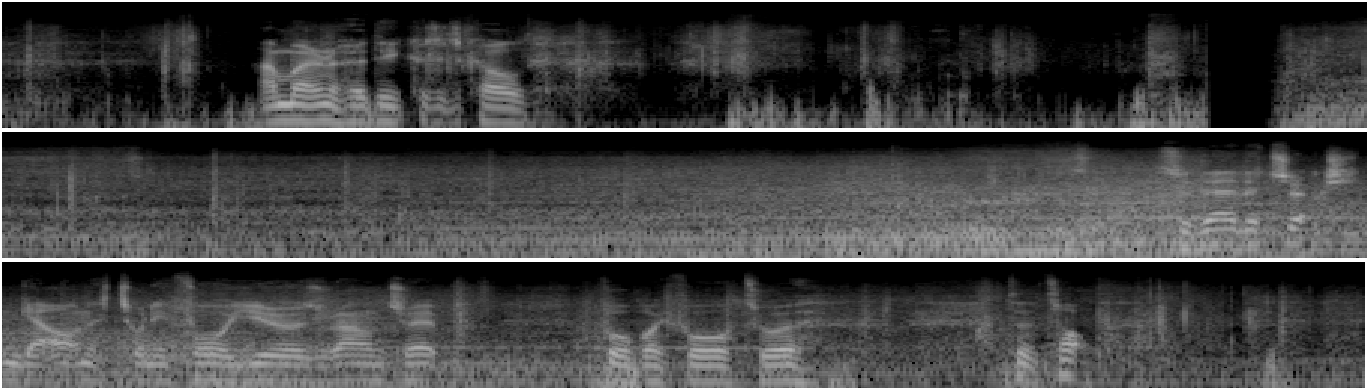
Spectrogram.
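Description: A young man talks with animation close to the microphone.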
